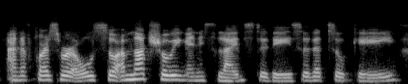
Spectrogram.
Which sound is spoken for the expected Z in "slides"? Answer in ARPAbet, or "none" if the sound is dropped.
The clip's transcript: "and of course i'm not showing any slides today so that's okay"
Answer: S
